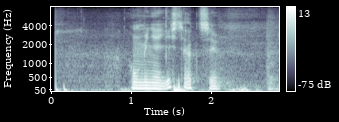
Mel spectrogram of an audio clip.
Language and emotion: Russian, neutral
